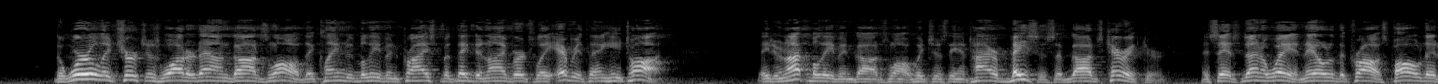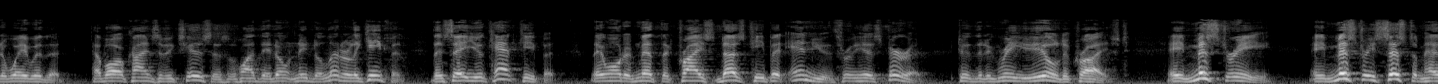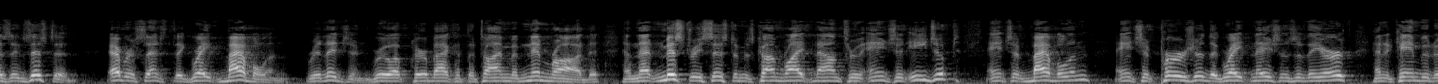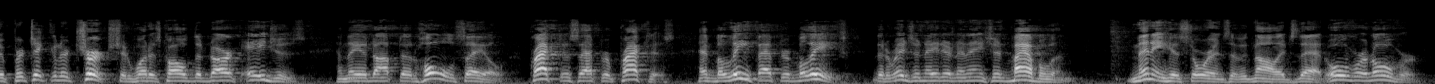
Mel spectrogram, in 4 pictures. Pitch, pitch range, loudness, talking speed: 160 Hz, 145-180 Hz, -22 LUFS, 180 wpm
